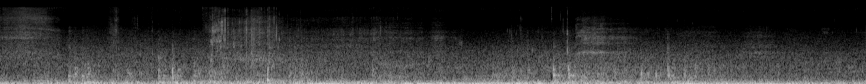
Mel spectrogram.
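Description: Wind buffeting the action camera's microphone: a steady low rumble, with a few brief rustles about two seconds in and near six seconds.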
